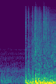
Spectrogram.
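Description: The naval guns of the Annapolis cruiser in World of Warships fire in a loud, close salvo that erupts suddenly after a quiet half second and rolls on as a dense, booming barrage.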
